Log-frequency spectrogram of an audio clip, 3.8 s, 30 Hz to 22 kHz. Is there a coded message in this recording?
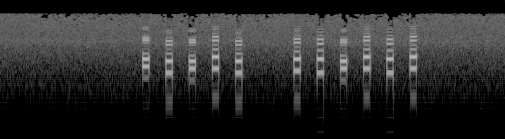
Yes: DTMF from 1.1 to 3.1 s, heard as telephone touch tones, dialled by machine, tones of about 50 ms. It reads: 01791 527929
